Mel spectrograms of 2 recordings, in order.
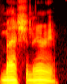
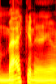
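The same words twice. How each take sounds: First: The start sounds like 'machine', with an sh. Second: The start sounds like 'machination', with a hard k. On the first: The name comes from machines. "this game's about machines. I feel like this game should be pronounced machinarium" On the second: The name could come from machinations. "I guess you could say like machinations"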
